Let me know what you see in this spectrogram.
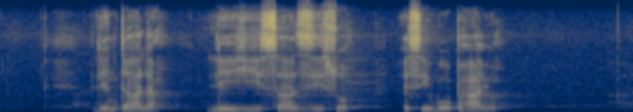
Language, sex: Zulu, male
